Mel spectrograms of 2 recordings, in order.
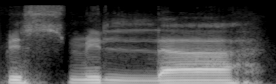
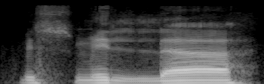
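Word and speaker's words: بسم الله: কাসরা আছে মানে বিসমি আর এখানে লামের উপরে তাসদিদ আছে অর্থাৎ সরাসরি গিয়ে ধরে বা ডাবল উচ্চারণ হয় এটাকে বলা হয় তাশদিদ তার মানে লাম এখানে ডাবল উচ্চারণ হবে অর্থাৎ বিসমিল্লাহ বিসমিল্লাহ এরপরে আবার হা এর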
